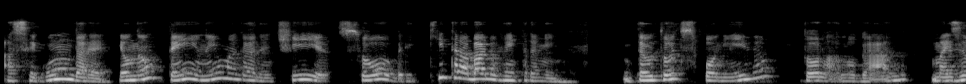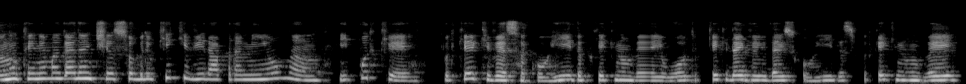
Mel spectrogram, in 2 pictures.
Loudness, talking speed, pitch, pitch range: -24 LUFS, 200 wpm, 200 Hz, 185-240 Hz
